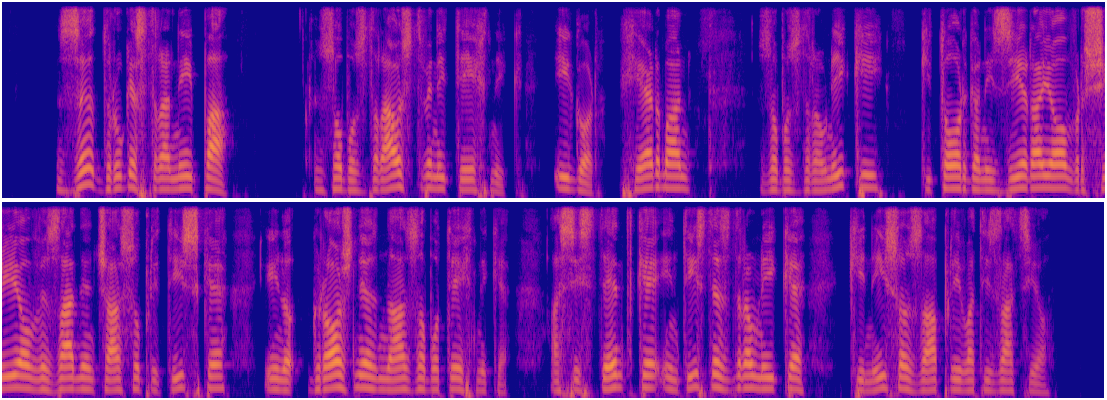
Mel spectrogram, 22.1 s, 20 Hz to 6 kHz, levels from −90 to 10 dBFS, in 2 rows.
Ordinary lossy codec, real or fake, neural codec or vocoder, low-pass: none; real; none; 5.4 kHz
